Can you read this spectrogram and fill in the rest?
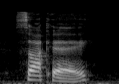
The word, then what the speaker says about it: sake: Well, no, the Japanese, you're pronouncing the E, sake.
